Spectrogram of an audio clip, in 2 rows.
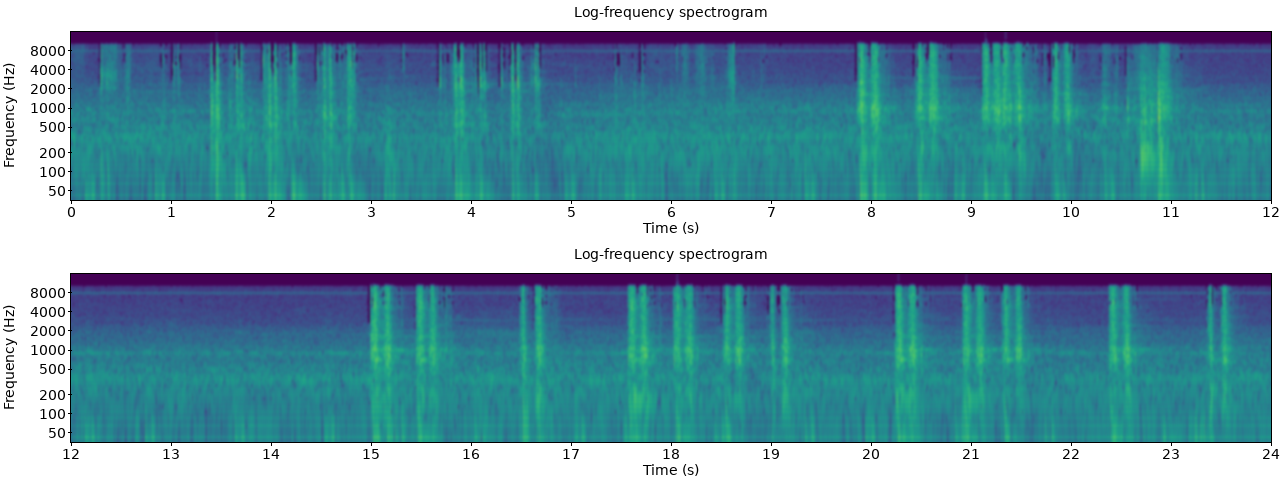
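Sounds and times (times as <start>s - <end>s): typewriter keys clacking: 0.9s - 2.9s, 3.7s - 4.8s, 7.9s - 10.1s, 15.0s - 15.8s, 16.5s - 16.8s, 17.6s - 19.3s, 20.2s - 21.6s, 22.4s - 22.7s, 23.4s - 23.7s.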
